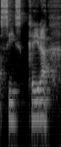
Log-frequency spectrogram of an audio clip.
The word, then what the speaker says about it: CCleaner: It's basically the letter C and then the word cleaner, so like CCleaner.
